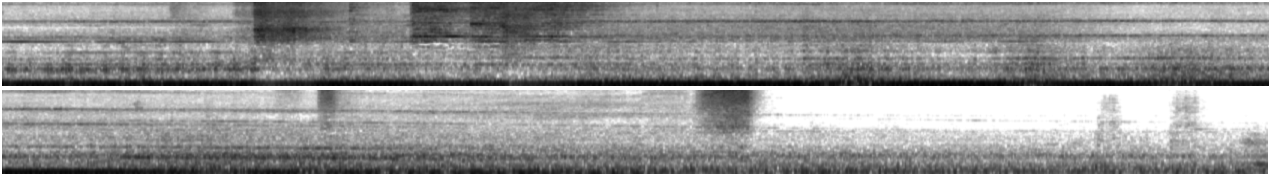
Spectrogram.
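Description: Diesel locomotive engines rumble loudly close by and slowly fade.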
